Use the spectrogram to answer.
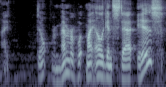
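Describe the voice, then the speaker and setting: A man's voice: medium pitch, lively intonation, normal speed, pushed and bright, slightly rough. A man talking informally and with some swearing as a tabletop game player. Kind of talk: casual game chat.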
